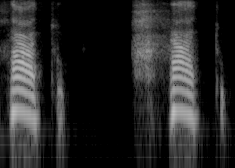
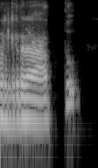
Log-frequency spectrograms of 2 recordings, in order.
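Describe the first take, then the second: First: Rato with an aspirated h-like R; throaty R. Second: Rato with a rolled tongue-tip R; other R sound. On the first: Teacher presenting both sounds, rato with aspirated R. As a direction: say rato as "hato", breathy R. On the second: Teacher presenting both sounds, Rato with trilled R. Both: Shown as a demonstration. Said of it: "Aí você apresenta os dois sons".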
